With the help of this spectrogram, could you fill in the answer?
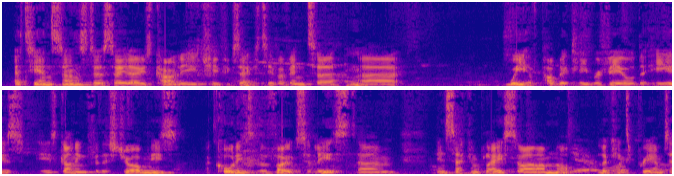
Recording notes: The team joins you live from the Managing IP Intellectual Property & Innovation Summit in London. We recorded from the IP & Innovation Summit held in London.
